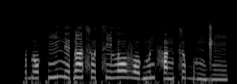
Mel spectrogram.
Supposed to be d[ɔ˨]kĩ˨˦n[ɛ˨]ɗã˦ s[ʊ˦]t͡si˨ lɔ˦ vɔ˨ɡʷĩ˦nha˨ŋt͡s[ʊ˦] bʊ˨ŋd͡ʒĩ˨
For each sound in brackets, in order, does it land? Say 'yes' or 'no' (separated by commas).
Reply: yes, no, no, yes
